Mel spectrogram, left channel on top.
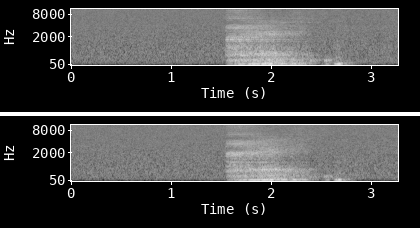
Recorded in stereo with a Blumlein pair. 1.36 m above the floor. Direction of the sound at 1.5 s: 20° left.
